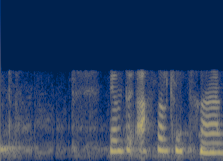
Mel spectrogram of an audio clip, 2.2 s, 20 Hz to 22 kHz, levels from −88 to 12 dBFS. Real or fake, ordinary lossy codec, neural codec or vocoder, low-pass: real; none; none; 3.6 kHz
